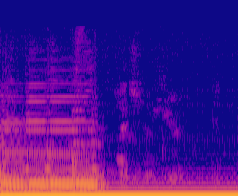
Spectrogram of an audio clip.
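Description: Acoustic guitar chord strummed and left ringing for about a second, then cut off sharply.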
